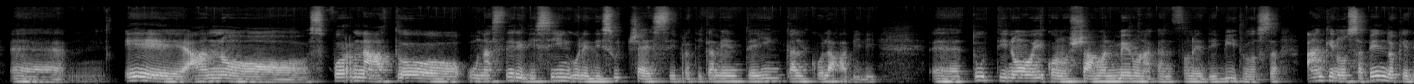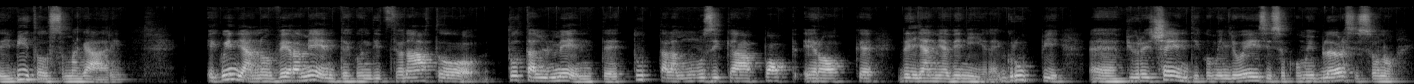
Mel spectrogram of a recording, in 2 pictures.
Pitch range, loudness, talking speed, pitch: 130-155 Hz, -21 LUFS, 125 wpm, 140 Hz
